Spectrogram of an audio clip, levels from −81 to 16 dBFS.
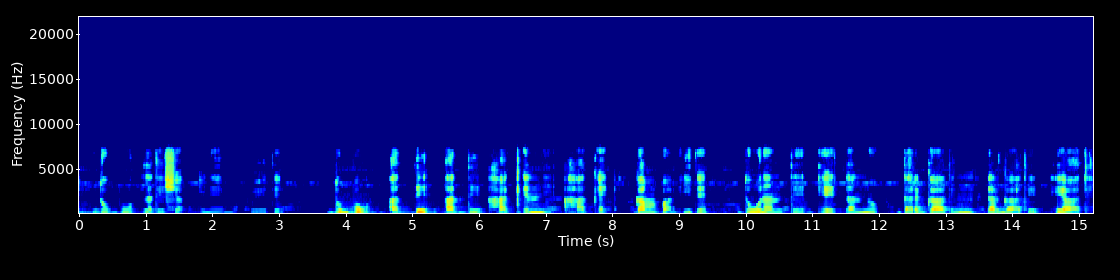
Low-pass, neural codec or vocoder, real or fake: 7.2 kHz; none; real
